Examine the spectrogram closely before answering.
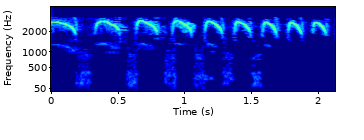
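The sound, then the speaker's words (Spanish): Calls of the batará pardo, a small brownish bird of the forest interior: a rapid, steady series of about ten similar arched, whistled notes, clear and moderately loud with no voices. “Esta es la batará pardo, también dentro del monte vive, ¿no? De color marroncito, una ave que se ve poco, pero se escucha mucho.”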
